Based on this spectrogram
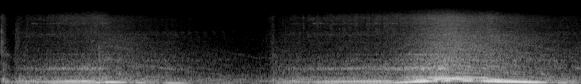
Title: Fiat Punto mk2 1.2 16v rough idle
